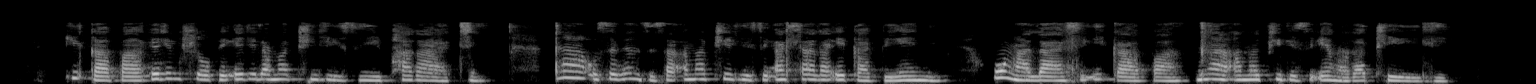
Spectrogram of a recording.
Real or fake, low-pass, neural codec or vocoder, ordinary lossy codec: fake; 7.2 kHz; codec, 44.1 kHz, 3.4 kbps, Pupu-Codec; MP3, 32 kbps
